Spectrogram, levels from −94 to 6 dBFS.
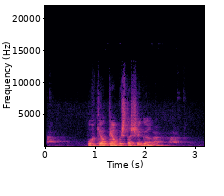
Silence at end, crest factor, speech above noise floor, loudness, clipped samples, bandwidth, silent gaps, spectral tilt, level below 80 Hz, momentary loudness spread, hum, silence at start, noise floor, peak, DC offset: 0.5 s; 18 dB; 39 dB; -23 LUFS; under 0.1%; 9.2 kHz; none; -6.5 dB/octave; -58 dBFS; 20 LU; none; 0.05 s; -60 dBFS; -6 dBFS; under 0.1%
